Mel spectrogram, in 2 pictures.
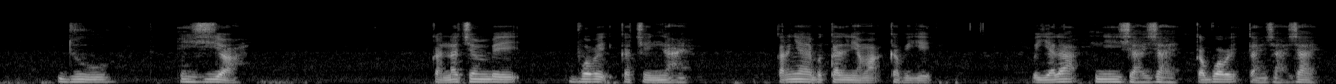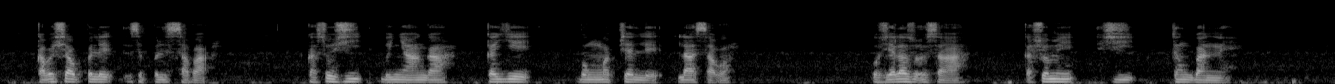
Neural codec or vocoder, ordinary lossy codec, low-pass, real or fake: none; AAC, 64 kbps; 7.2 kHz; real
